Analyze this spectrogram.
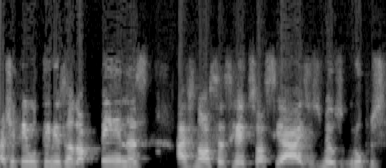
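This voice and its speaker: Fairly quick, fairly high-pitched speech from a woman. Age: 50s. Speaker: state tourism official. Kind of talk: interview. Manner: animated.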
